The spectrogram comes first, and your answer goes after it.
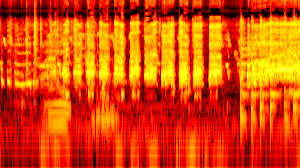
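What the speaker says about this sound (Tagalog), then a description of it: "ito tumitilaok na to." A Siamo Asil stag rooster in a small backyard poultry pen crows loudly and close, a long ragged call with a brief word spoken just before it.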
